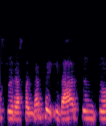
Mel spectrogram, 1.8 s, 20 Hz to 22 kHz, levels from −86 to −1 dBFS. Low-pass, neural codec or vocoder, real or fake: 7.2 kHz; vocoder, 22.05 kHz, 80 mel bands, WaveNeXt; fake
